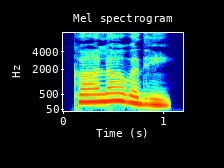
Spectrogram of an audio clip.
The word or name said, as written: ಕಲಾವತಿ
